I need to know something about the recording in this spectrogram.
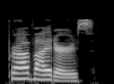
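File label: "providers", British English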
